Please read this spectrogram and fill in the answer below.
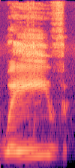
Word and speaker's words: waive: delivery fees if you wave something W AI ve that is pronounced just like wave but wave here means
